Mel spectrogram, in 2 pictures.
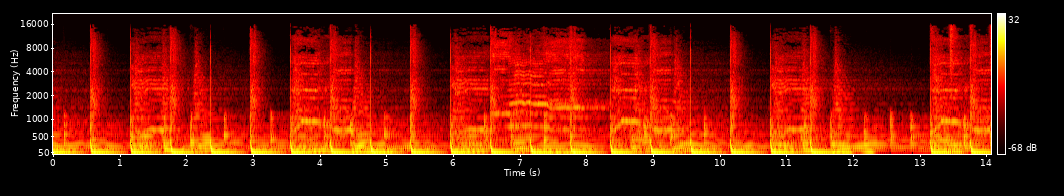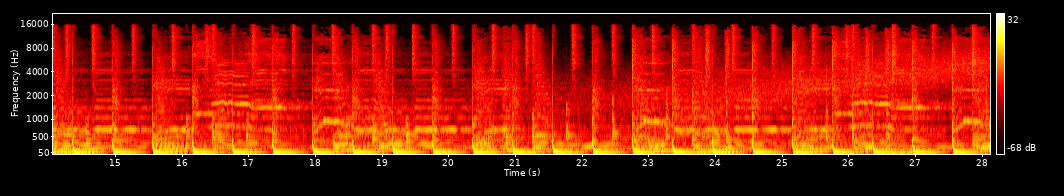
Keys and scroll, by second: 0.7 r, 0.9 x, 1.6 Escape, 3.2 g, 3.6 Escape, 7.0 g, 7.5 Escape, 11.6 ctrl+Tab, 18.3 g, 18.3 y, 20.3 Escape, 21.1 g, 22.7 Escape, 23.9 g, 24.5 Escape, 25.6 g, 26.9 Escape, 27.5 g.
